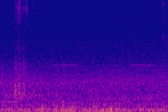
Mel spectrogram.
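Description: Kia Forte's Smart Trunk warning beeping, faint and high-pitched: the car has detected the key fob behind it and is signalling that the trunk is about to open automatically.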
